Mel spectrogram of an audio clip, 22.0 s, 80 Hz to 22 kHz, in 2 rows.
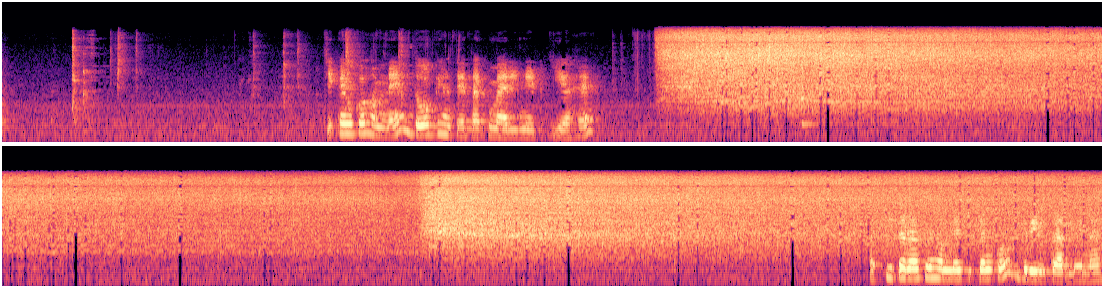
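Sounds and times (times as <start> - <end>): chicken sizzling on a grill pan: 6.6 - 22.0.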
